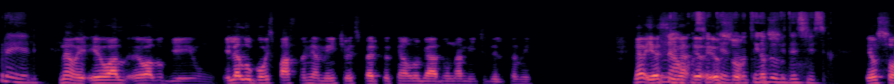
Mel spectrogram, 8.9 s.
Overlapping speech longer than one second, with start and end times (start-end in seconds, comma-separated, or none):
6.6-7.9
